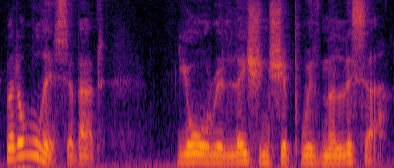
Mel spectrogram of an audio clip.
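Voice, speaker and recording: Actor as a sceptical detective, varied intonation. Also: male voice, mid-range voice, lively intonation, lightly acted. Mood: sceptical, probing. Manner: measured, questioning, quietly doubtful. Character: probing, sceptical police detective inspector, measured and dry. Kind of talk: naturalistic radio drama acting.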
